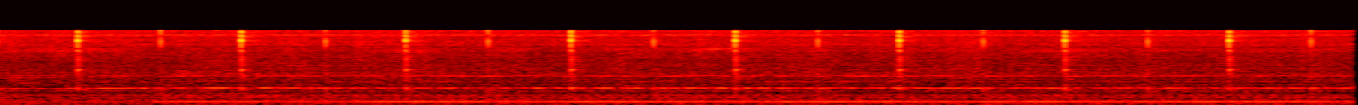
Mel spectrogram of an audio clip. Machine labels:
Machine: valve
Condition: normal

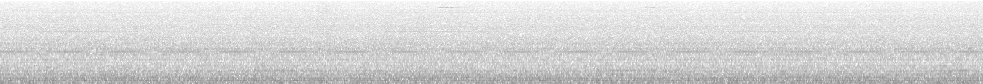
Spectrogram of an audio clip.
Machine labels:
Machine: slide rail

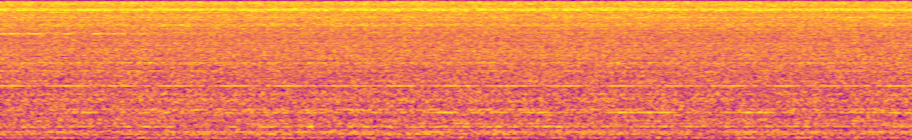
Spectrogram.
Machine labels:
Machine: fan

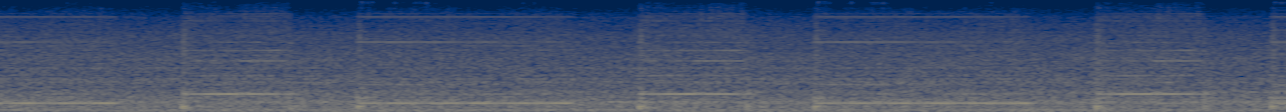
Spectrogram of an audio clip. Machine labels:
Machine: slide rail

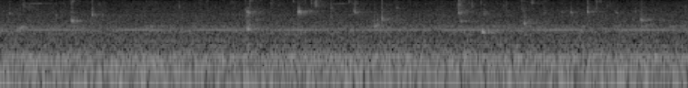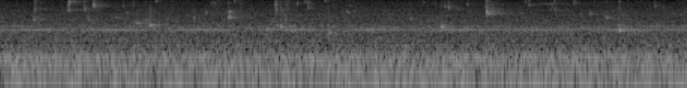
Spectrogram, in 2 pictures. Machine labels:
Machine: pump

